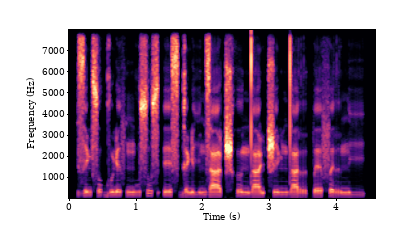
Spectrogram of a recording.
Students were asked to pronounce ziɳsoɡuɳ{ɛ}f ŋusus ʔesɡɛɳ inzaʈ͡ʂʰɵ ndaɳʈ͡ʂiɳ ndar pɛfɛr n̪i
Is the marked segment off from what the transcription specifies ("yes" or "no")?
yes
